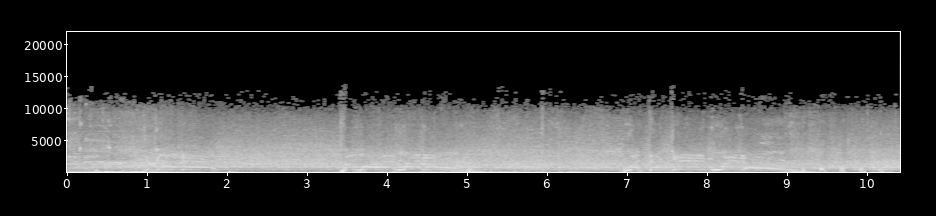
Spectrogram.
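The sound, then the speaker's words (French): A basketball shot taken for the win bounces several times on the rim, each clang separated by a pause, under the steady roar of a huge arena crowd at a basketball game, with voices calling out over the din. “Les gens qui n'ont pas vu la séquence, vous allez comprendre à quel point le ballon rebondit sur l'anneau.”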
